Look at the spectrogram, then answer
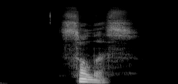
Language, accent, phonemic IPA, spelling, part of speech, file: English, Australia, /ˈsɔl.ɪs/, solace, noun / verb, En-au-solace.ogg
- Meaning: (noun) 1. Comfort or consolation in a time of loneliness or distress 2. A source of comfort or consolation; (verb) 1. To give solace to; comfort; cheer; console 2. To allay or assuage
